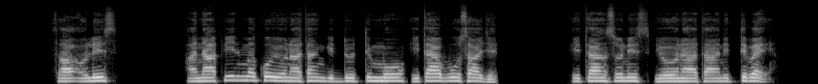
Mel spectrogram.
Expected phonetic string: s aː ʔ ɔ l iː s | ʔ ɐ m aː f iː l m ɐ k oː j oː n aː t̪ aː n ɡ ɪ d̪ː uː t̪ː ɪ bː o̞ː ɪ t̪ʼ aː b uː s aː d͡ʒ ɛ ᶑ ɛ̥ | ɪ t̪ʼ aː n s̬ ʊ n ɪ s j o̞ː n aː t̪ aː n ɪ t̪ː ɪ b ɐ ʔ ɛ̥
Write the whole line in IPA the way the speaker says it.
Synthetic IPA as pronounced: s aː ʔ ɔ l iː s | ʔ ɐ n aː f iː l m ɐ k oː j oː n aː t̪ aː ŋ ɡ ɪ d̪ː uː t̪ː ɪ mː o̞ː ɪ t̪ʼ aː b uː s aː d͡ʒ ɛ ᶑ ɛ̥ | ɪ t̪ʼ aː n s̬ ʊ n ɪ s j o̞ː n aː t̪ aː n ɪ t̪ː ɪ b ɐ ʔ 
